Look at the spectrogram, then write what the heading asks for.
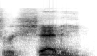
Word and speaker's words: Ricchetti: Okay, I will politely and gently tell you his name is pronounced Ricchetti. Oh, okay. Soft.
